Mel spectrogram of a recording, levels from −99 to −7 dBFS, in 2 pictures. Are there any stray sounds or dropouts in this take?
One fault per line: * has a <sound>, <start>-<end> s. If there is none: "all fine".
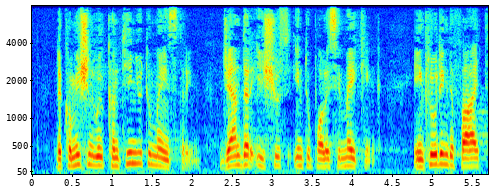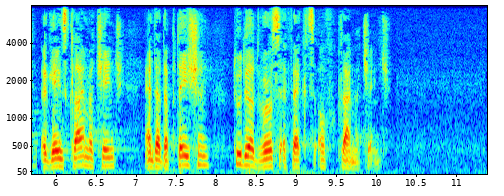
all fine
